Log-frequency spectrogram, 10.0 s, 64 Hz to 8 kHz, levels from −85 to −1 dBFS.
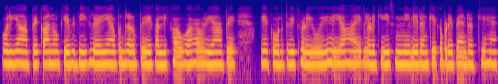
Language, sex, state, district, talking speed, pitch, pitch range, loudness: Hindi, female, Haryana, Charkhi Dadri, 210 wpm, 205 Hz, 200-210 Hz, -16 LUFS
